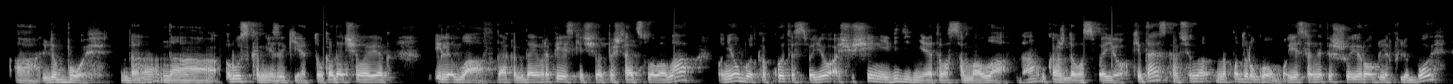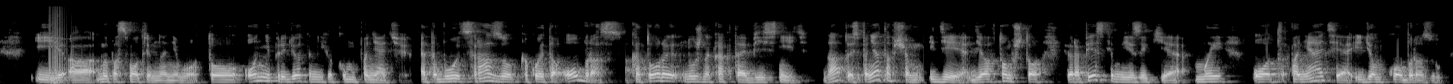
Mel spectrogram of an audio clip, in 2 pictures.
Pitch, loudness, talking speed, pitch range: 115 Hz, -19 LUFS, 175 wpm, 105-125 Hz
